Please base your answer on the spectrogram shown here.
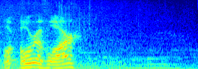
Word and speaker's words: au revoir: You gotta, like, sound like you're hacking up a lung to speak French sometimes, you know?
